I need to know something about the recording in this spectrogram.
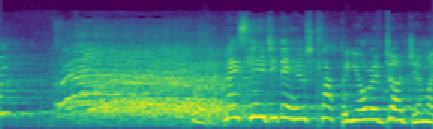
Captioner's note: audience members cheering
